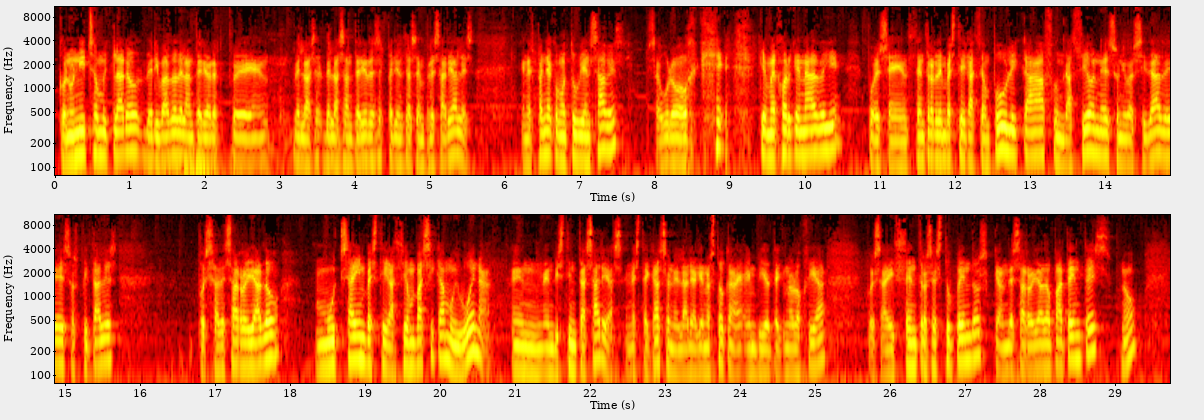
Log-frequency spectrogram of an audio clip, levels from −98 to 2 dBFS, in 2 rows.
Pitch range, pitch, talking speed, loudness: 115-140 Hz, 130 Hz, 140 wpm, -25 LUFS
